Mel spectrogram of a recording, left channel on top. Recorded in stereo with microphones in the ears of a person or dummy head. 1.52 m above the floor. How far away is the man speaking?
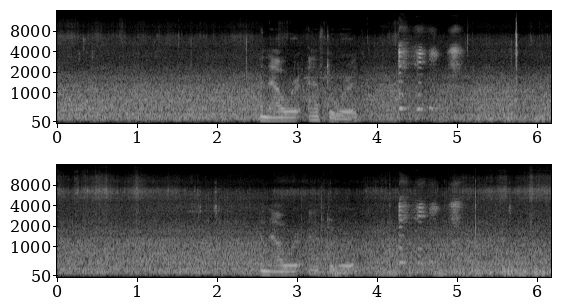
About 0.5 m.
